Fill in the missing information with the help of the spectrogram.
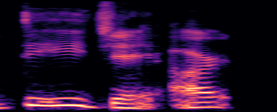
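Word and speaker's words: DJ Artt: DJ Art, with two T's for a double dose of that tink tink. The D is silent, so it's just Jart.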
